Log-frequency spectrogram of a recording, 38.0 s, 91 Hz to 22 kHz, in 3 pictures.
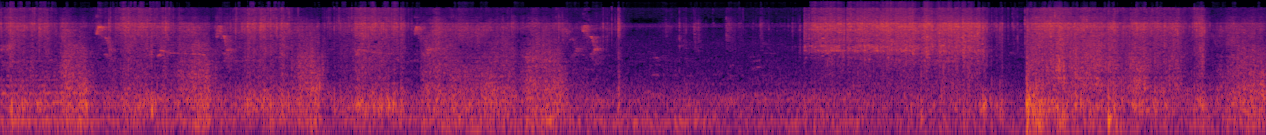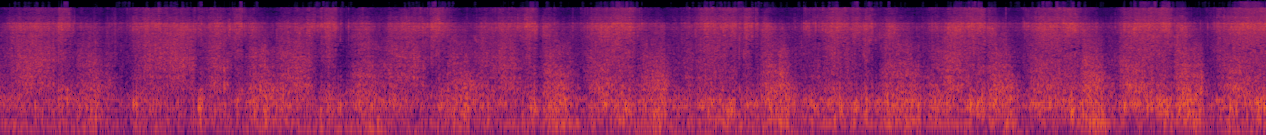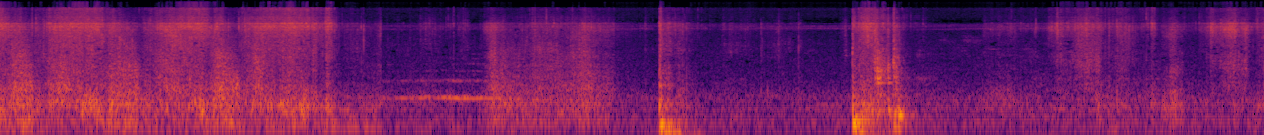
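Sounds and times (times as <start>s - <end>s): cement crunching: 0.0s - 37.9s.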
